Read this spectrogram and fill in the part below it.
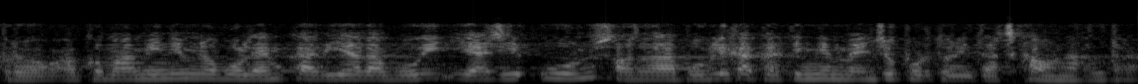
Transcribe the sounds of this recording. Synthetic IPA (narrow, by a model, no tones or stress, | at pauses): pɾɔkɔməminimnoβulɛmkəð̞iəðəβujːaʒiunsalˠzðələpuβlikəkət̪iŋɡimːɛnzupuɾt̪unit̪at͡skəunalˠt̪ɾə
